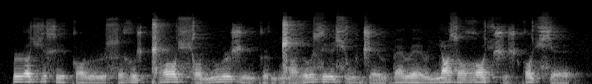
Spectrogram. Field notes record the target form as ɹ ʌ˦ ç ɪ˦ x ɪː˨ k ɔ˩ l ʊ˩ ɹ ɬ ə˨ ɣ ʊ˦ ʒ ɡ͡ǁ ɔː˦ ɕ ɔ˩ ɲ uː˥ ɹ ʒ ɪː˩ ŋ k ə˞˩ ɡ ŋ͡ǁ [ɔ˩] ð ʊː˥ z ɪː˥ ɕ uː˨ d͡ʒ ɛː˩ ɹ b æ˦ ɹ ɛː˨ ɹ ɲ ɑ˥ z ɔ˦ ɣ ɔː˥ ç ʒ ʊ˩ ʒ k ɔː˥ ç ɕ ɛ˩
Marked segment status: incorrect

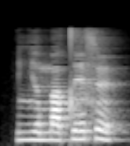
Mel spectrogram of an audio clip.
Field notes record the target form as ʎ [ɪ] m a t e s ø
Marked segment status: incorrect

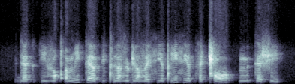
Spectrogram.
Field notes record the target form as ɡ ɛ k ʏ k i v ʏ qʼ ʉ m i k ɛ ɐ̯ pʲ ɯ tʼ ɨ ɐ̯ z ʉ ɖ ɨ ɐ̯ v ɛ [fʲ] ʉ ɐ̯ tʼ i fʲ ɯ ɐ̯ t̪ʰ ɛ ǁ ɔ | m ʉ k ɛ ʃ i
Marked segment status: correct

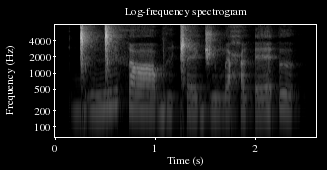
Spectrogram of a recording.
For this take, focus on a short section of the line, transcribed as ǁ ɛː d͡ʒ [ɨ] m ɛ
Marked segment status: correct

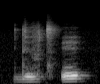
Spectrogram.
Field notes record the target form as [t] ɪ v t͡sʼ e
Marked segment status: incorrect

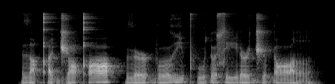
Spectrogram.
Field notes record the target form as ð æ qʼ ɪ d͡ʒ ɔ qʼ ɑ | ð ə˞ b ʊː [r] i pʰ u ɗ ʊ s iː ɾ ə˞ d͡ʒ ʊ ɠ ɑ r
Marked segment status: incorrect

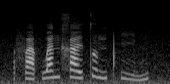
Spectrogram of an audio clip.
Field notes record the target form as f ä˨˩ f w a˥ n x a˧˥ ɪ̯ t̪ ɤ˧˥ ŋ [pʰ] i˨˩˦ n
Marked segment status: correct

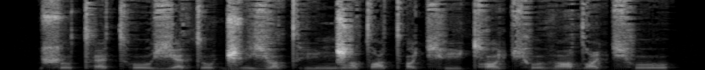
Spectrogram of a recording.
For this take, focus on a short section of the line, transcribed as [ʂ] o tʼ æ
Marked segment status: correct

